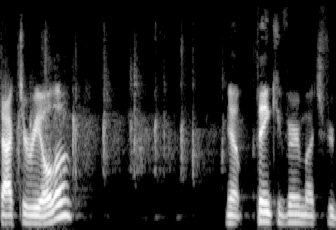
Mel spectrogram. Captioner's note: applause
